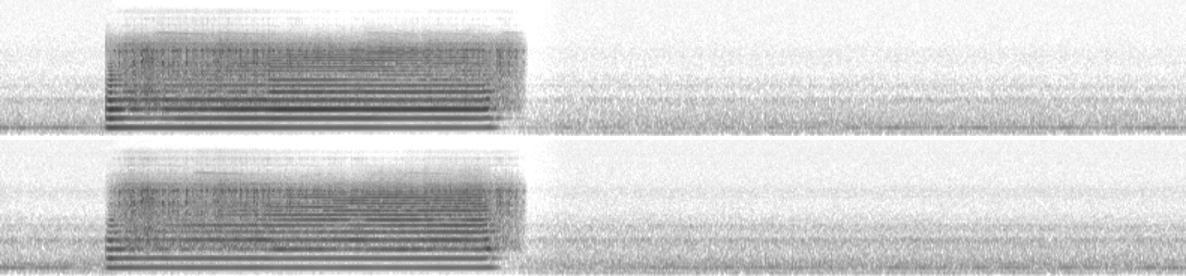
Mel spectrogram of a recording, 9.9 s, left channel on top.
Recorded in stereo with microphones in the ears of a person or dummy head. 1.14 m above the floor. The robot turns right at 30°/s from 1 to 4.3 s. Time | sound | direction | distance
0.9 | a trumpet | 130° left | 0.6 m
